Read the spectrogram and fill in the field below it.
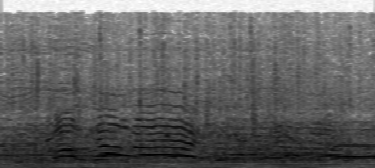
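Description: An arena crowd of fans in the stands cheers and claps steadily, with overlapping shouts and raised voices forming a loud, continuous roar that holds for the whole few seconds without a break.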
